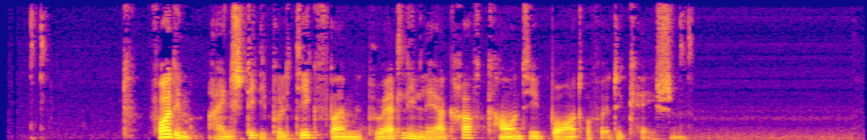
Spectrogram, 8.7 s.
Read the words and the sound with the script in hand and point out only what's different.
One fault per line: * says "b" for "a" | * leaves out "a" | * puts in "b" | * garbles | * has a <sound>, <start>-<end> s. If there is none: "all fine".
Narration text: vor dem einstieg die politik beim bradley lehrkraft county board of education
all fine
